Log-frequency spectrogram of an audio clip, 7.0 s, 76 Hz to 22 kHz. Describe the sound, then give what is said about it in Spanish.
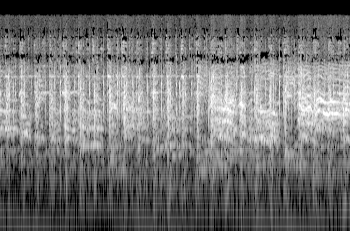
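A crowd at a zambomba street party at a house on Pozo Olivar street in Jerez, with dense rhythmic hand clapping and many voices mixing throughout at a lively, constant level. “Oyen la zambomba de Pozo Olivar número 5. Decenas y decenas de personas, niños con los ojos abiertos, disfrutando.”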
